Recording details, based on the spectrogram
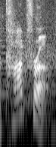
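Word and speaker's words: Quatre: door okay great uh Katra is how quarter is pronounced I like how I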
